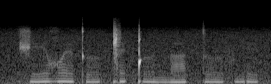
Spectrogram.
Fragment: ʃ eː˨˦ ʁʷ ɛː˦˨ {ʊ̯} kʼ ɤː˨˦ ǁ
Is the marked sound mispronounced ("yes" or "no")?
yes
